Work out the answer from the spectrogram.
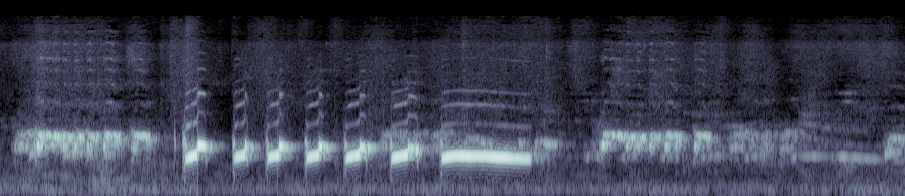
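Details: Bangkok-type zebra dove, a champion singer, on a training recording to prompt replies. Several crisp, rapid coos build to a long level final note. Softer, rough, warbling bird calls run before and after.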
